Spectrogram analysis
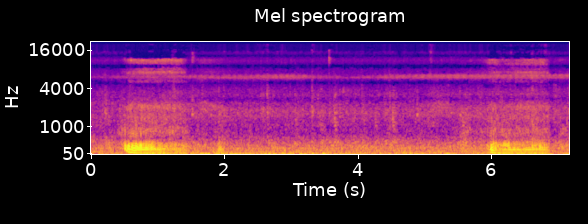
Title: my dog snoring in her sleep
